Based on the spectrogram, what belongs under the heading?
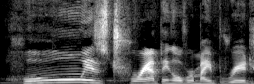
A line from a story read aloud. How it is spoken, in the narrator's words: roared the troll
